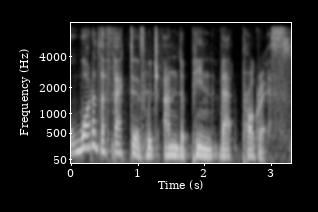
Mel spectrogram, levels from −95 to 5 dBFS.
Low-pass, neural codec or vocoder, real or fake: 7.2 kHz; none; real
